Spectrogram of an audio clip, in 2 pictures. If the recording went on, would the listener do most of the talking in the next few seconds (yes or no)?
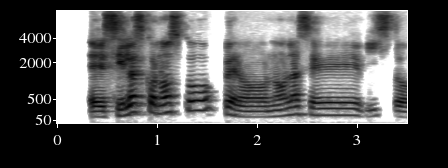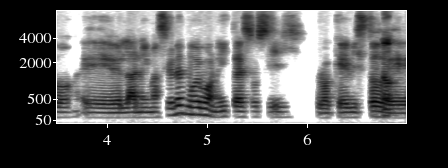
no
